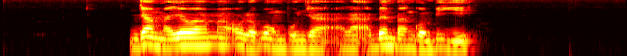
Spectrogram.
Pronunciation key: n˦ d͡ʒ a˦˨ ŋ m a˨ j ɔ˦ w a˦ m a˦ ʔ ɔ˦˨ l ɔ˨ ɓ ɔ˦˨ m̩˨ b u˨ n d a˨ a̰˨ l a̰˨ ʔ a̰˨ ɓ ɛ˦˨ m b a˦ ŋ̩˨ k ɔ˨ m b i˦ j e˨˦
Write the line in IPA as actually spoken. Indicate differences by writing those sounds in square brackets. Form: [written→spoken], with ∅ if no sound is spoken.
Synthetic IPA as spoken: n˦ d͡ʒ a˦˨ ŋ m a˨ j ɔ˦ w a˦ m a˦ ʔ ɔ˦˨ l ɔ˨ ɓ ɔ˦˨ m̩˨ b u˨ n [d→d͡ʒ] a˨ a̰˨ l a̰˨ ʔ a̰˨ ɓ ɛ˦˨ m b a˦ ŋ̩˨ [k→ɡ] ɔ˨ m b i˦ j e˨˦

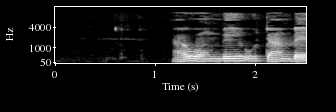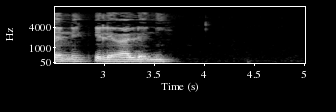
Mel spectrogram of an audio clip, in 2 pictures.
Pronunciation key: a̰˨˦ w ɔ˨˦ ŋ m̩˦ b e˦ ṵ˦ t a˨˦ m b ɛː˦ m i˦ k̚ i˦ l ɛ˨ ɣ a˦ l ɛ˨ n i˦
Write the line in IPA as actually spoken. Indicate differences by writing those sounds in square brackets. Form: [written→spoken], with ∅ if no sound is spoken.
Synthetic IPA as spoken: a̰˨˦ w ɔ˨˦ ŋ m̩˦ b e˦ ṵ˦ t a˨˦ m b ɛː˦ [m→n] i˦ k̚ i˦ l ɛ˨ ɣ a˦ l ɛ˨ n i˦

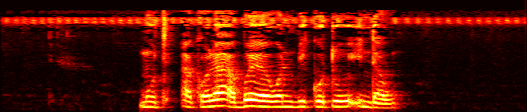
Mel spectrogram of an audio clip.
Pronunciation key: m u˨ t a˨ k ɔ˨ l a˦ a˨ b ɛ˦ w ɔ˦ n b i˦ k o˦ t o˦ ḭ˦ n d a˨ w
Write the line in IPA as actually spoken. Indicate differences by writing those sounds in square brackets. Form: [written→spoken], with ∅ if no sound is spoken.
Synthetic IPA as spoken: m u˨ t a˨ k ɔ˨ l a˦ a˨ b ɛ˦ w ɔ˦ n b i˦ k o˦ t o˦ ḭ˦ n d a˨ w

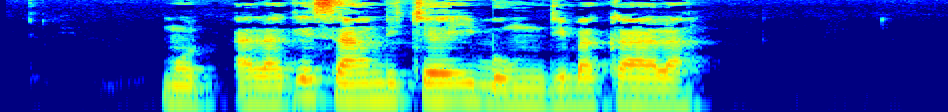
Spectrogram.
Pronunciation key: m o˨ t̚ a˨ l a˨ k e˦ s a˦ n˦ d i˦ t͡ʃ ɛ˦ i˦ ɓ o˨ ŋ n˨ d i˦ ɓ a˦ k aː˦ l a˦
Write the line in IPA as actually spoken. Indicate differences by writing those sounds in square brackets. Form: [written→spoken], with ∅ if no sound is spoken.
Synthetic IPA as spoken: m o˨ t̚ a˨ l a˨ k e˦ s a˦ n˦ d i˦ t͡ʃ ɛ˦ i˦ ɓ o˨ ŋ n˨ d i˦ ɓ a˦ k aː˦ l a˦

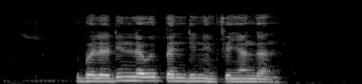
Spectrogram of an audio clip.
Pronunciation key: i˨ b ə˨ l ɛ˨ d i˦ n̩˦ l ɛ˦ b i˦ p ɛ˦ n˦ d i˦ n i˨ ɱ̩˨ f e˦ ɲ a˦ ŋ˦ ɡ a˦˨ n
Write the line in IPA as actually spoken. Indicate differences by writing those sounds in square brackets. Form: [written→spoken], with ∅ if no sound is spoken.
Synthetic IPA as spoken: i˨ b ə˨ l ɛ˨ d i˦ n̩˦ l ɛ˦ [b→w] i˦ p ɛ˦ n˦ d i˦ n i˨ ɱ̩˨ f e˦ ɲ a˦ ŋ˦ ɡ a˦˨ n

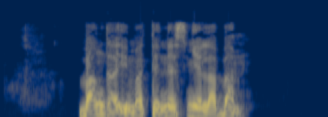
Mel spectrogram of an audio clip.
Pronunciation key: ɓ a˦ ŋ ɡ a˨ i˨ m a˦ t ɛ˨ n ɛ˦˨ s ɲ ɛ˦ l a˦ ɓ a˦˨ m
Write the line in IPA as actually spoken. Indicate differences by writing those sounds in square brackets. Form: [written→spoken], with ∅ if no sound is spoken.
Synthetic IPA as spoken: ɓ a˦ ŋ ɡ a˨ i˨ m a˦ t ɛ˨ n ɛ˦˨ s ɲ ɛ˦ l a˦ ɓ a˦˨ m

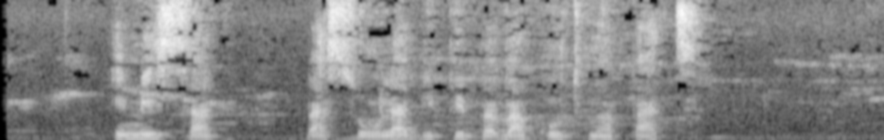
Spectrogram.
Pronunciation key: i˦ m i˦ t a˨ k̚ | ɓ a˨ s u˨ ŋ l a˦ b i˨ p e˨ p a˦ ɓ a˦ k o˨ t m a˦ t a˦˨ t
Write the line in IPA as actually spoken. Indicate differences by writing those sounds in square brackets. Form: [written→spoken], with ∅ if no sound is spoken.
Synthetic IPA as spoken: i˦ m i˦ [t→s] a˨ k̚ | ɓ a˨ s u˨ ŋ l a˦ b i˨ p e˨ p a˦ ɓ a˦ k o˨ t m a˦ [t→p] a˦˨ t

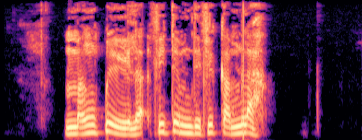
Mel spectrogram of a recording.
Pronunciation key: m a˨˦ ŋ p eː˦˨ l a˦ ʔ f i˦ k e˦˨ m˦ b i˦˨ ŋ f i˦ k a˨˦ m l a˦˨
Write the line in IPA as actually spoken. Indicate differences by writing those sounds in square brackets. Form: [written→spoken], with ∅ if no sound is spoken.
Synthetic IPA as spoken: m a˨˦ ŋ [p→k͡p] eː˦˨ l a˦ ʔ f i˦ [k→t] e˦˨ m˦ [b→d] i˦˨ [ŋ→∅] f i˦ k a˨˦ m l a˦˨

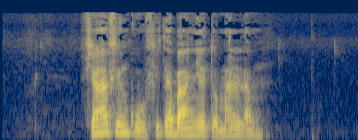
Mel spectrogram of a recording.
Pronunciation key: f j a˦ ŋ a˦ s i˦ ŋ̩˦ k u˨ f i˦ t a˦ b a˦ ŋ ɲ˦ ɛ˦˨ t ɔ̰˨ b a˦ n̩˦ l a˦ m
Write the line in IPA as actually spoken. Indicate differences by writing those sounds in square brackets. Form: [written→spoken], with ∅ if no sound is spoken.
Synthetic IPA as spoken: f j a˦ ŋ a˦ [s→f] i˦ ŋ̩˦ k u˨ f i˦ t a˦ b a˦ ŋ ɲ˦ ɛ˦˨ t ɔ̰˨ [b→m] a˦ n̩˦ l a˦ m

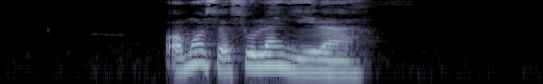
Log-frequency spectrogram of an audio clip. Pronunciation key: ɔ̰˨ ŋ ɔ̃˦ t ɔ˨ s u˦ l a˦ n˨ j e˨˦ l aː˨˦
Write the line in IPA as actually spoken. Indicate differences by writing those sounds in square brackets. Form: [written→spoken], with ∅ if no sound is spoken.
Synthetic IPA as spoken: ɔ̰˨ [ŋ→m] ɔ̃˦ [t→s] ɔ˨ s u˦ l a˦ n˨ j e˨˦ l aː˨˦

